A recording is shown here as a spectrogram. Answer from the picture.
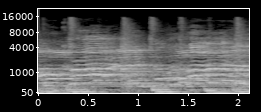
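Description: Live band playing a slow R&B ballad: a woman sings lead over bass guitar, drums, electric guitar and keyboards.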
